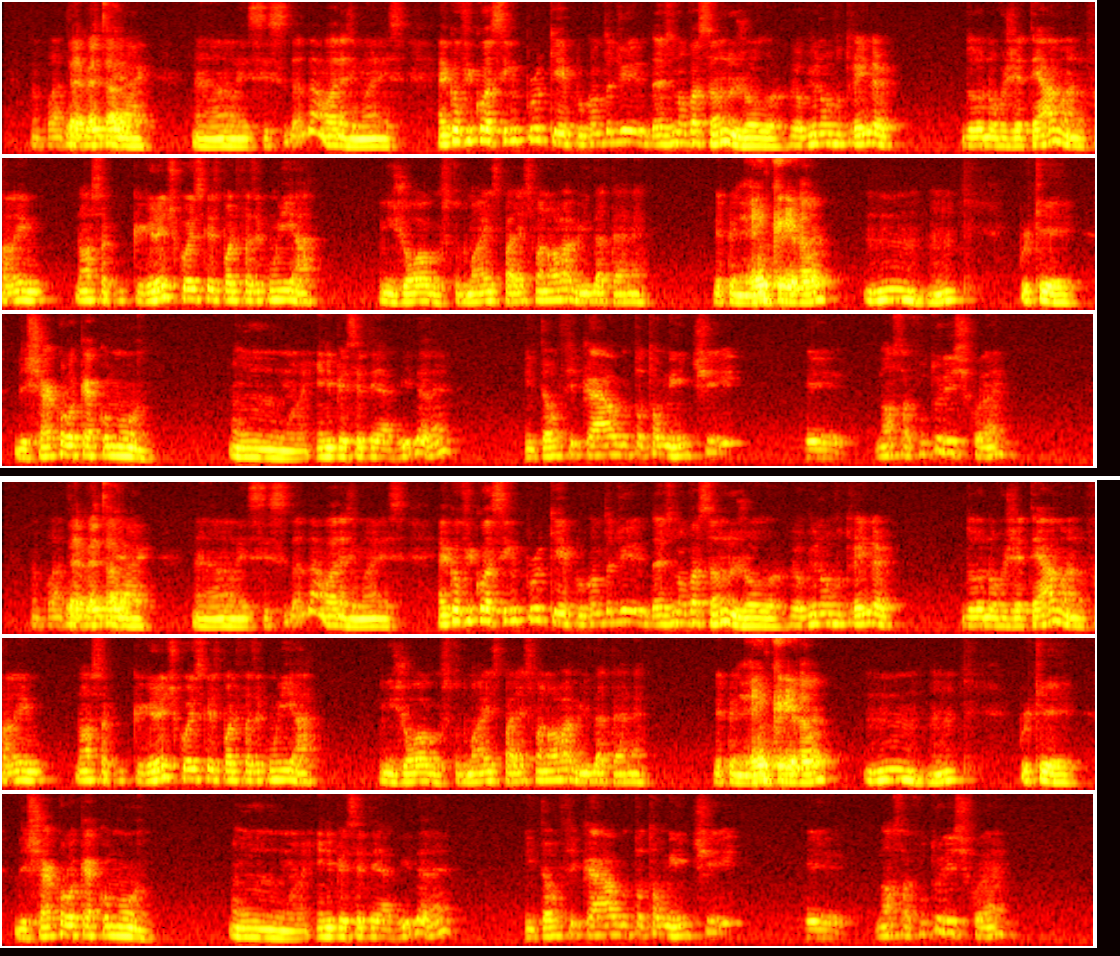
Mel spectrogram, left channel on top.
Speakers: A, on the left (about 30°); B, on the left (about 55°).
A: Não pode
B: É
A: ter medo
B: verdade.
A: de ar. Não, esse, isso dá da hora demais. É que eu fico assim por quê? Por conta de, da inovação do jogo. Eu vi o novo trailer do novo GTA, mano. Falei, nossa, que grande coisa que eles podem fazer com IA em jogos, tudo mais. Parece uma nova vida até, né? Dependendo.
B: É incrível, né?
A: Uhum. Porque deixar colocar como um NPC ter a vida, né? Então fica algo totalmente, eh, nossa, futurístico, né?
